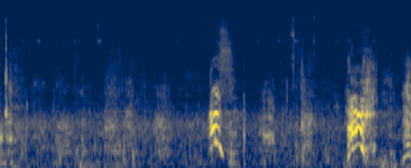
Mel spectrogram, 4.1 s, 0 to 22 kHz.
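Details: Female German Shepherd from Kraftwerk K9, a trained dog, gives two sharp, loud barks about a second and a half apart after a quiet stretch, with soft background rustling.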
